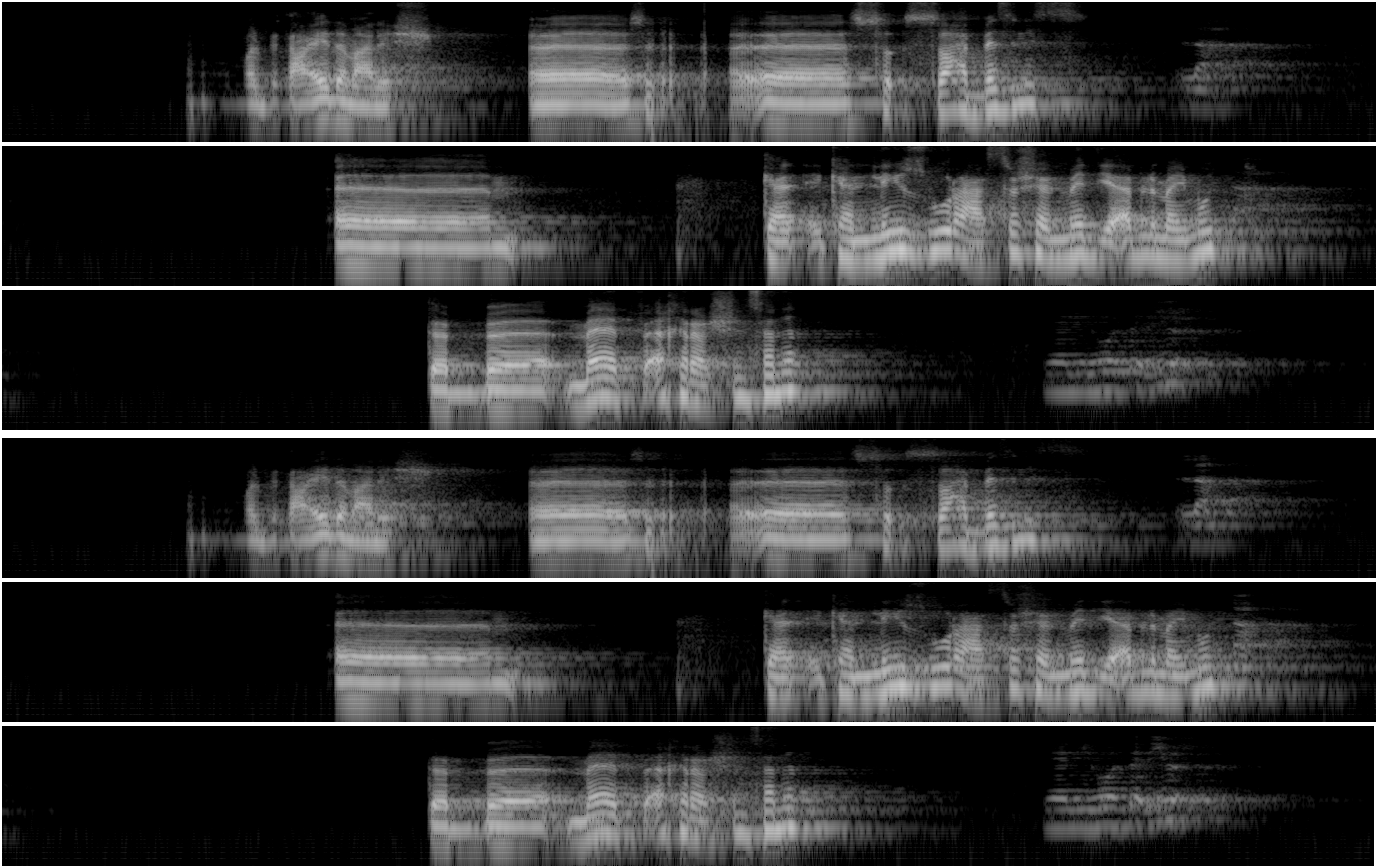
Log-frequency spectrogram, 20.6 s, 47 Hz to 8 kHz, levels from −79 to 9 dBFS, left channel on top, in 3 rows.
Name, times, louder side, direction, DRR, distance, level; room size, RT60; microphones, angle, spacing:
voice 1, 1.2-2.1 2.6-3.3 3.6-5.2 8.5-9.5 10.7-13.0 15.9-17.7, left 3 dB, 75° left, 12 dB, 1.2 m, -20 dB
voice 2, 18.9-19.7, right 3 dB, 85° right, 3 dB, 6.8 m, -41 dB
29.0 x 22.5 x 6.6 m, 1.2 s
head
